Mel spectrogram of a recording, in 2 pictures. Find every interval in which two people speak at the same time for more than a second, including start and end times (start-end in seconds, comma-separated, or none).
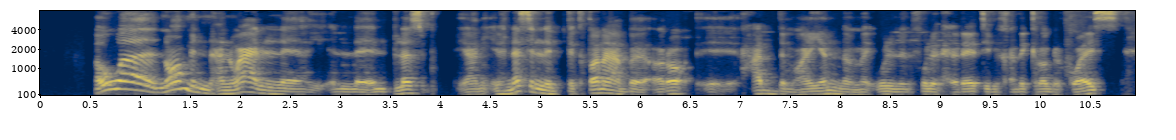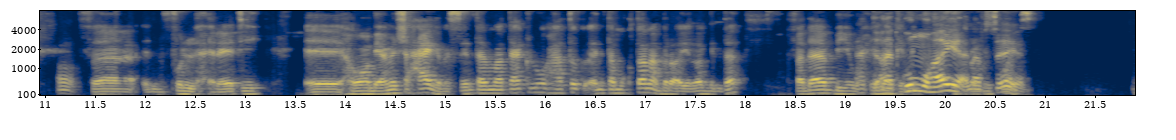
19.1-20.9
